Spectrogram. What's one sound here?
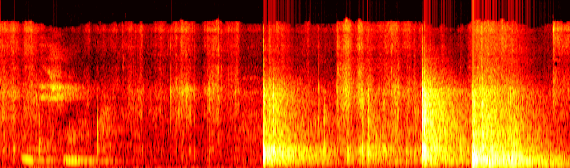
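Paper rustles in someone's hands.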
